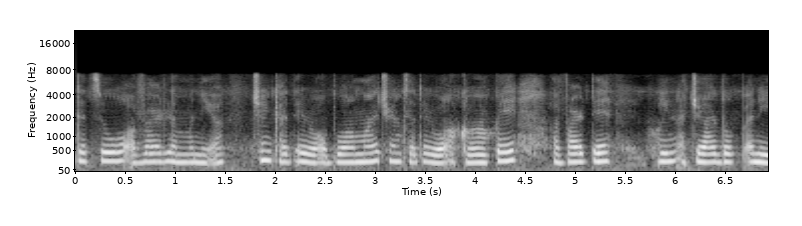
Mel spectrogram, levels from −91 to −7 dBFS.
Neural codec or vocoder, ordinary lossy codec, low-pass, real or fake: codec, 24 kHz, 0.9 kbps, WavTokenizer, small release; none; 7.2 kHz; fake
